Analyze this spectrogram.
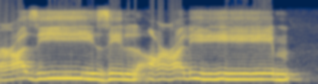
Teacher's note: عزیز میں جو عین ہے اس کو آپ نے کلیئر کرنا ہے، حمزہ کی آواز نہیں آنی چاہیے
